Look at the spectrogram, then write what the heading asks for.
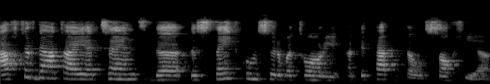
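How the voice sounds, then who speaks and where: In a Bulgarian accent, a woman with a fairly high pitch and a bright, sharp tone speaks at a moderate pace with lively intonation and big swings in loudness. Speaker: cellist. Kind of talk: interview.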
